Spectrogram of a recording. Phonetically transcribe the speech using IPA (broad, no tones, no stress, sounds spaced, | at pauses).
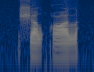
ʃ a l qʷ a l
